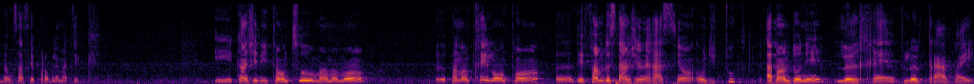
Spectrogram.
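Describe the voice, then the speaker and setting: The speech moves at a very slow pace, broken by long, frequent pauses. Its pitch varies in an ordinary way. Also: woman, fairly low pitch for a woman. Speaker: panelist on feminist literature. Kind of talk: panel discussion.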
